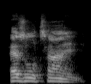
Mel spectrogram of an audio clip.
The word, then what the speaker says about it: Heseltine: Hello, this is Lori Rayfelt, and I'm here with Heseltine. And did I pronounce it right? Heseltine.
